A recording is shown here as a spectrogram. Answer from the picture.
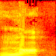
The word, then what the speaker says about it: Ngo: Oder es gibt eine Aussprachevariante für die Zahl 5, die heißt Ngo. Und dieses NG am Anfang auszusprechen, das ist am Anfang äh, ziemlich ungewohnt.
